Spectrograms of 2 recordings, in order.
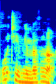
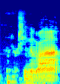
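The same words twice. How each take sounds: First: Asked again, pitched up in confusion. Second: Hushed, low confused query; puzzled low question. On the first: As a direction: lift it up, genuinely baffled now. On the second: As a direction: lower and softer, quietly puzzled. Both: Retold or imitated. Repeats the question twice.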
